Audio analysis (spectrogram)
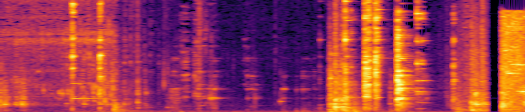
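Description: Dishes and plates clatter in a sink, starting with scattered clinks and sharp taps, then building into a loud burst of banging, clanking crockery with a splash of running water at the end.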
